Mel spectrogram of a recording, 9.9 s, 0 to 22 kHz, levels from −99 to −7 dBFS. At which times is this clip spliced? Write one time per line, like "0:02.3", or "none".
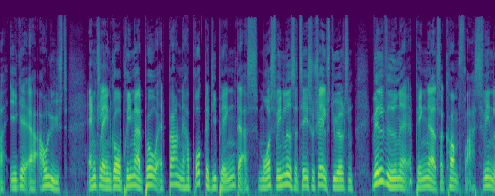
none

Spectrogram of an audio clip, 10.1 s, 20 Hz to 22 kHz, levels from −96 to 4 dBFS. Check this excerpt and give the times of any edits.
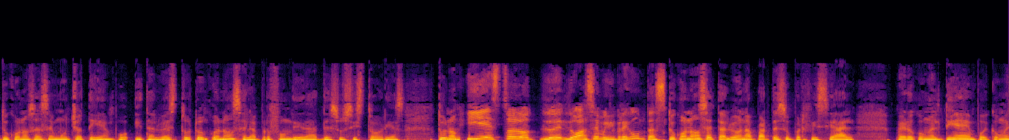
0:04.6
0:06.7

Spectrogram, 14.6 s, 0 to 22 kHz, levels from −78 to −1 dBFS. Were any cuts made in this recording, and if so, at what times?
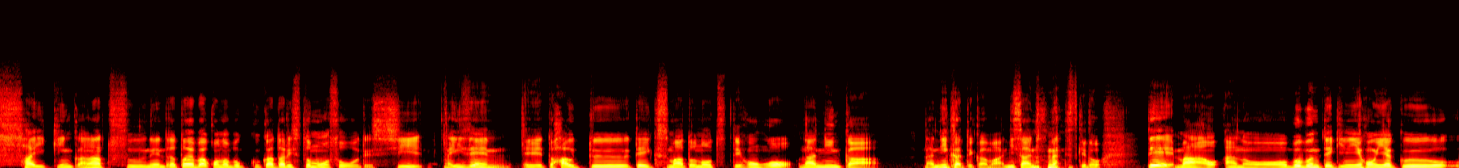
none

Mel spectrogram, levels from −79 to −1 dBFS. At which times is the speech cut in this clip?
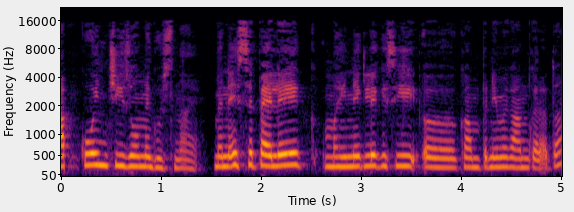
0:01.5

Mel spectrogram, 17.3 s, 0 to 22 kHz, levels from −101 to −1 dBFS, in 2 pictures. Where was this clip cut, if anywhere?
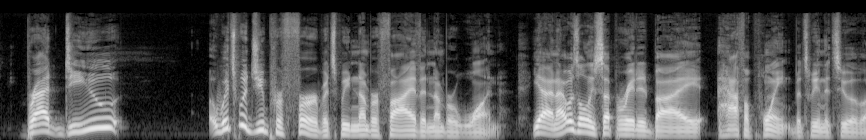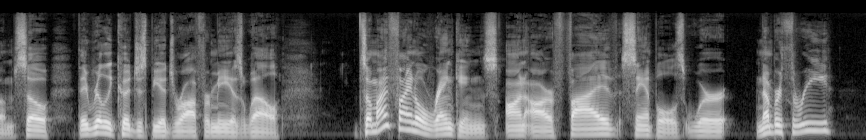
0:05.2

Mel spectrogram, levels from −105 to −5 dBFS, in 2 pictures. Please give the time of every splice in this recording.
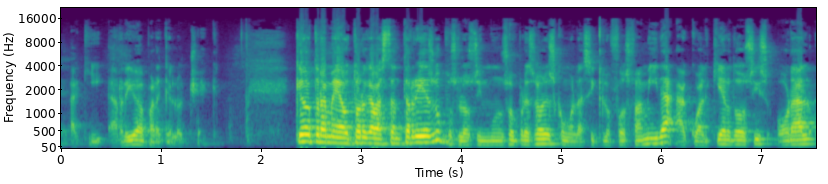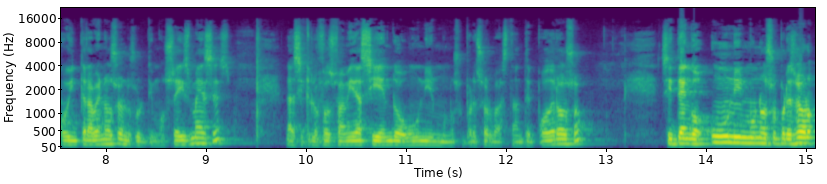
none

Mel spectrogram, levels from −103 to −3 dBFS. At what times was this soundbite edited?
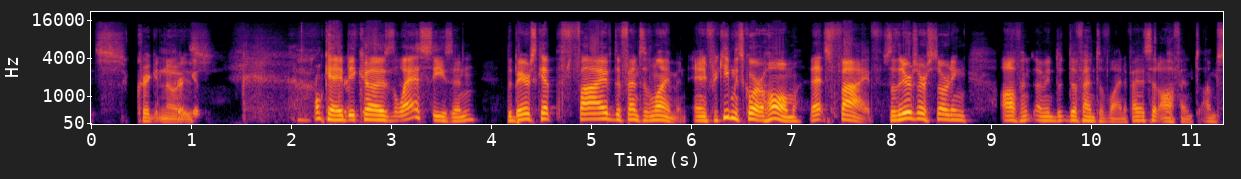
none

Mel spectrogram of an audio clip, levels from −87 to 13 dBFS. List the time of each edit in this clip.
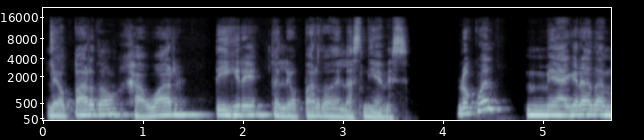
0:02.3

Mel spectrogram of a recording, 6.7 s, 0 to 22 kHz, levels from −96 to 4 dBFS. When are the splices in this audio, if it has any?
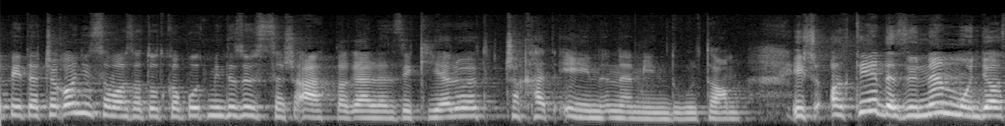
none

